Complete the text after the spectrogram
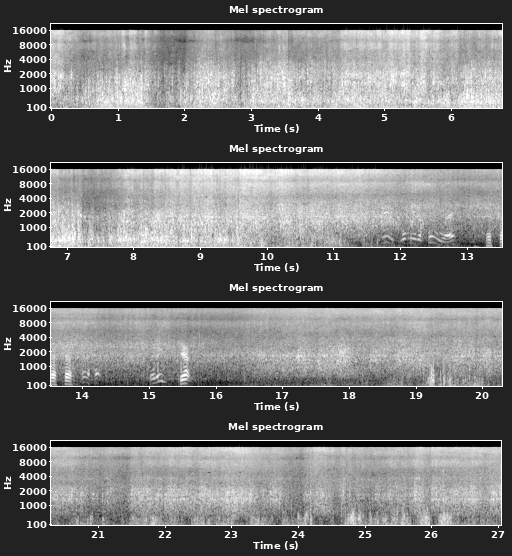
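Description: Skis scrape and hiss over snow.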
